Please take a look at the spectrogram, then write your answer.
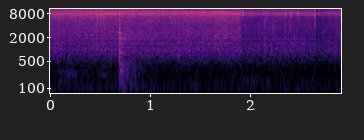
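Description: A tomato and bay leaf mixture for matar pulao sizzling in a pan while being stirred, a steady crackling hiss with a few soft utensil scrapes, close and alone.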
